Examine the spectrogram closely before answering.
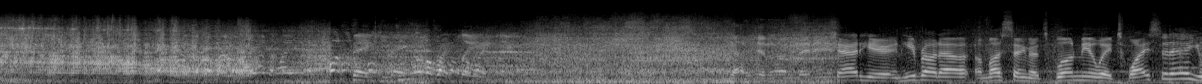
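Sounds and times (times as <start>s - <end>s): distant car engine drone: 0.0s - 12.0s.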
